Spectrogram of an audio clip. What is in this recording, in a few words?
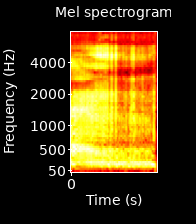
sleep, woman; Stalker Anomaly; characters voice human states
